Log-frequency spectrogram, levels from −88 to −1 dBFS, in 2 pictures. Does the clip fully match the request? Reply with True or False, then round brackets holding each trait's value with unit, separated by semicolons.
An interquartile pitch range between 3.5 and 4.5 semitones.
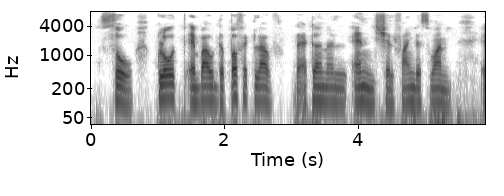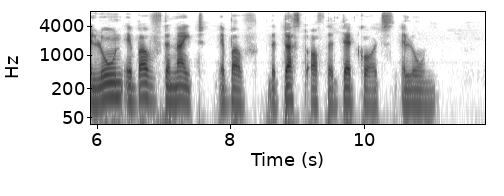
False (2.9 semitones)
